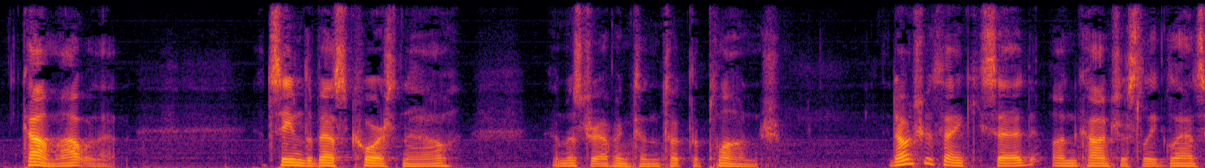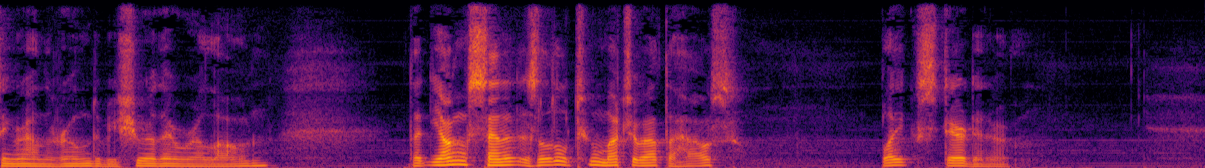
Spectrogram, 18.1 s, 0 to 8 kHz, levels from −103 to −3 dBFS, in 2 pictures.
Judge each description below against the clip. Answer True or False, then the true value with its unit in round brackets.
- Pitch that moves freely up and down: False (3.8 semitones)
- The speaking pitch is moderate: False (120 Hz)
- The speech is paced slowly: False (155 wpm)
